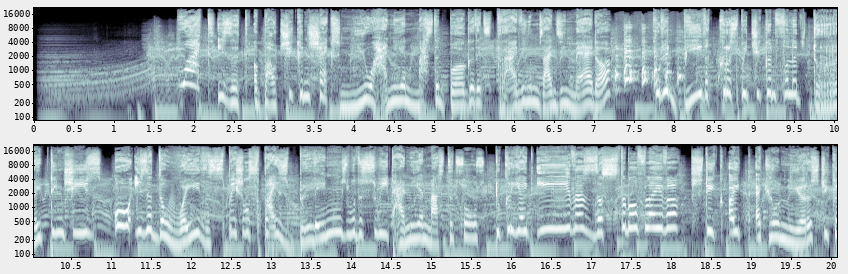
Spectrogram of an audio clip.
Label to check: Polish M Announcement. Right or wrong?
Wrong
